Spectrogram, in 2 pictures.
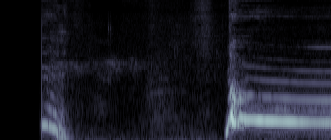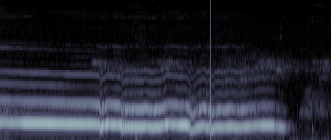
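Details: Pet dog crying for a tamal: a short falling yelp, then a long steady whining howl held about four seconds, slightly wavering near its end.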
